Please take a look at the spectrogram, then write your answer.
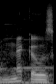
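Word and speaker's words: ねこ: the I guess you there's kind of a tendency to say it kind of like it has two KS as an English speaker for Neco like maybe even like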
